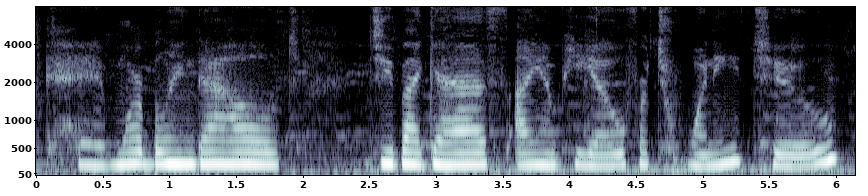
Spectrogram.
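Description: A woman's voice: medium pitch, flat delivery, takes it slowly, mellow, faint music behind. A middle-aged woman vlogging a casual shopping trip, chatting and reading out prices as she browses a busy store. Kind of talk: casual shop-with-me narration. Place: busy discount clothing store.

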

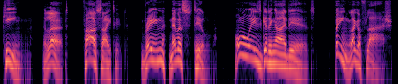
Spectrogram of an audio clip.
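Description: A man voicing a loud, hearty, scheming young gentleman adventurer who blusters expansively. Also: fairly high pitch, huge pitch swings, slow, no room sound, studio quality, pitched above the performer's own voice, heavily acted.

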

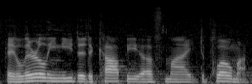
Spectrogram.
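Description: A man in his forties with an American accent gives an energetic conference talk on stage, with frequent fillers and restarts. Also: mid-range voice, quick pace, clean tone. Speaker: conference speaker. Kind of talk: keynote talk. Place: large conference hall stage. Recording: hall reverb from a large room.

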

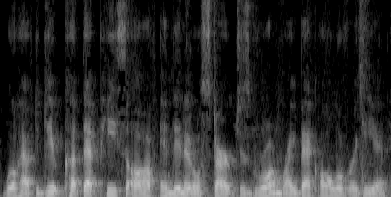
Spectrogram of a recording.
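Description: A woman vlogger talking casually to her viewers in a halting, unscripted way, often circling back on herself as she shows her house. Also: sits low, level tone, darkish tone. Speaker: home and lifestyle vlogger. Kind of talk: casual chat to viewers during a house tour. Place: inside a house, walking between rooms and sun porch.

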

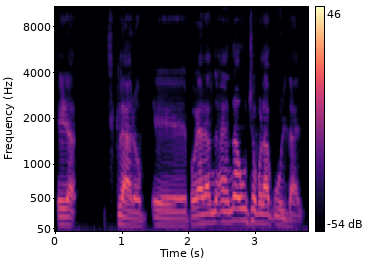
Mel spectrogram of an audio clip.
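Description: A man in his forties with a Buenos Aires accent, a guest talking candidly outdoors in a park, blunt and slangy, often halting and restarting. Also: mid-range voice, lively intonation, warm tone, no room sound. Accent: Buenos Aires Spanish. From Argentina. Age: 40s. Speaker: guest, TV producer. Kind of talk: candid casual interview.

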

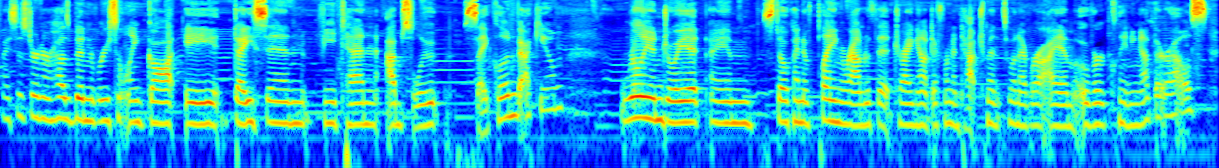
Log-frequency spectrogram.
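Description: A woman's voice: mid-range voice, steady tone, normal speed, darkish tone. A young American woman giving a casual voice-over narration as a cleaning vlogger. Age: young adult. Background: background music.

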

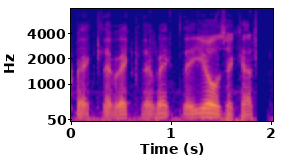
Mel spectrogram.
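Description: A man's voice: sits low, quick pace, vocal fry, slight background noise. A man bantering casually while trolling in an online roleplay game, switching between mock politeness and slang. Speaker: gaming YouTuber.

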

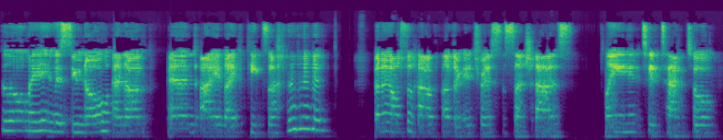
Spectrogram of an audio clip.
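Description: A synthesized woman speaks slowly in a very bright tone, stumbling with generated fillers. She sounds set back from the mic, with a faint hiss behind her like someone on a phone line. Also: on the high side, fairly even intonation, distant mic. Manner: halting, with generated laughs and fillers. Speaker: synthetic demo voice.

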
